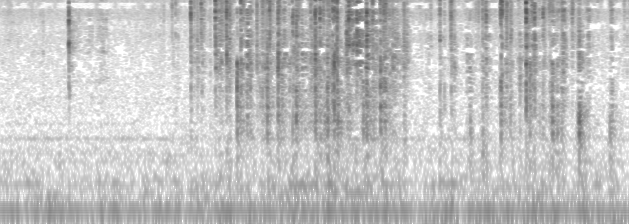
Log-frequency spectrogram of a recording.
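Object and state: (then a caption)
Bar soap being carved. A utility knife blade scrapes and carves curls off a solid purple Harmony bar soap held in the hand. The result is a quiet, dense patter of crisp, bright scratchy ticks over a steady low hum.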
